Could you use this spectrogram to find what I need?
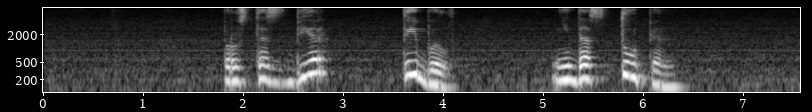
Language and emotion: Russian, angry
